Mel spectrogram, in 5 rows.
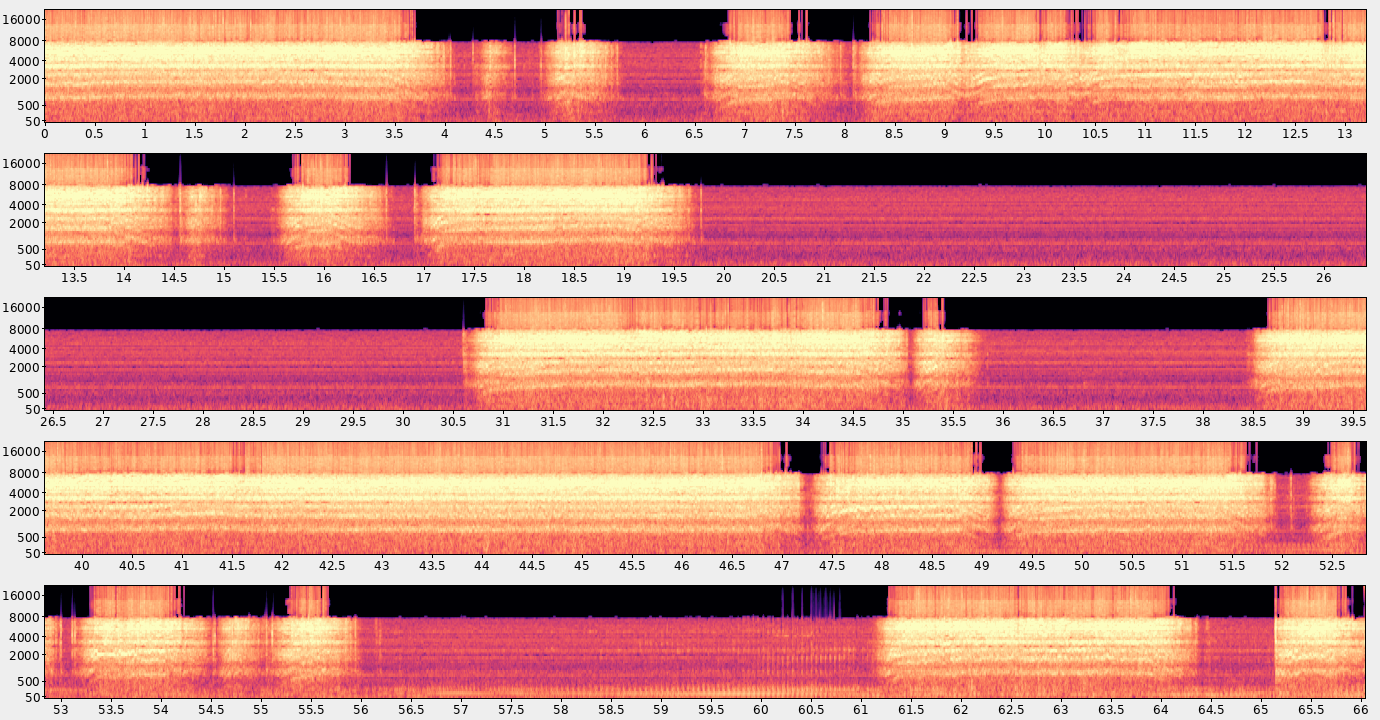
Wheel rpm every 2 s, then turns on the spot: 220, 200, 20, 50, 130, 180, 210, 50, 80, 150, 0, 0, 0, 0, 0, 90, 220, 100, 0, 110, 220, 210, 210, 160, 140, 170, 80, 60, 0, 0, 40, 210, 70.
none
